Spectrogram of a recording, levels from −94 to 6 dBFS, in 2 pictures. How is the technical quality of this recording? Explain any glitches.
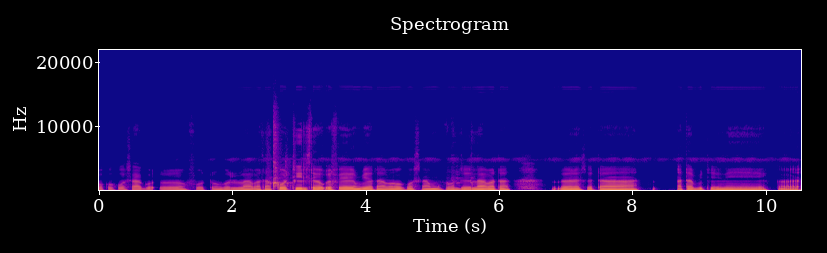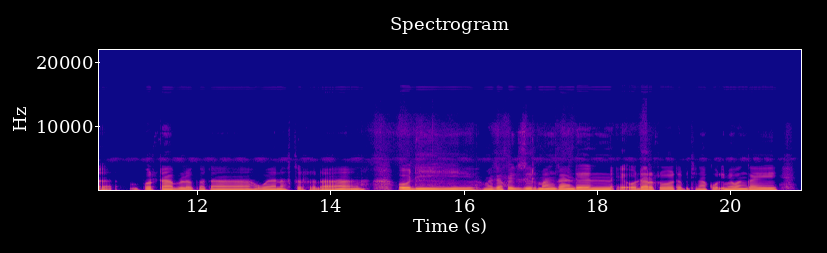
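Two faults affect the recording: a slow level swell at the start and a rushed stretch at the end.

From 0.25 to 5.53 s there is automatic gain rising. The gain control judged the input too quiet and gradually raised its amplification by about 12 dB over those five seconds. The voice and the background noise swell together. A speaker simply talking louder would not lift the room noise too, and the slow, steady ramp rules out a sudden level jump.

From 18.69 s to the end at 21.07 s is a time-stretched section. The pace abruptly quickens to about 1.38 times normal while the pitch stays exactly where it was. This likely comes from software squeezing the audio to fit a length, dropping short slices to keep the pitch, which leaves the speech rushed. A plain speed-up would have raised the pitch, and this section does not.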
